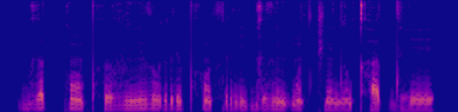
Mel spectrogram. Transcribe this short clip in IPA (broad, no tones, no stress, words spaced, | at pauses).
bɨɐ̯ kːõpʰɵ vĩ ðurɨ pʰõθriɡɨ ðĩɓõtt͡ʃẽ dõkʰat dʱe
